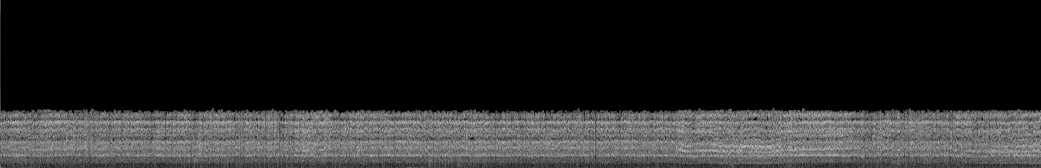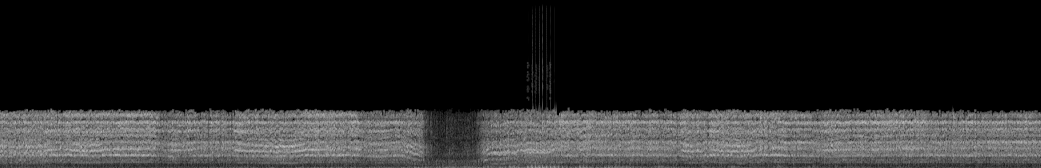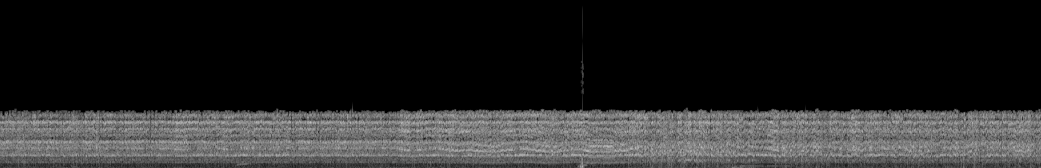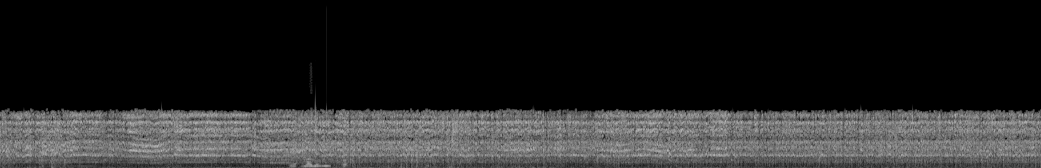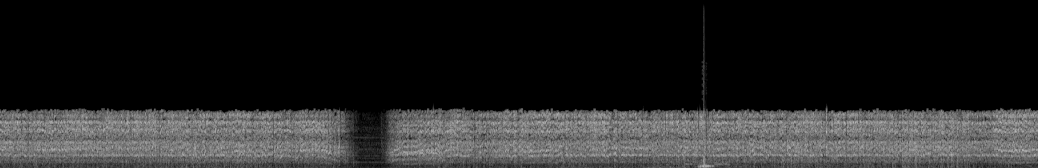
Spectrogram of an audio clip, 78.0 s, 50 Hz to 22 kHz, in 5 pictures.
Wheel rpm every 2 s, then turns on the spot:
230, 240, 230, 230, 230, 220, 230, 220, 220, 220, 210, 100, 230, 220, 230, 230, 230, 230, 230, 220, 220, 230, 230, 230, 230, 230, 230, 230, 230, 230, 230, 230, 230, 170, 140, 230, 230, 230, 230.
none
